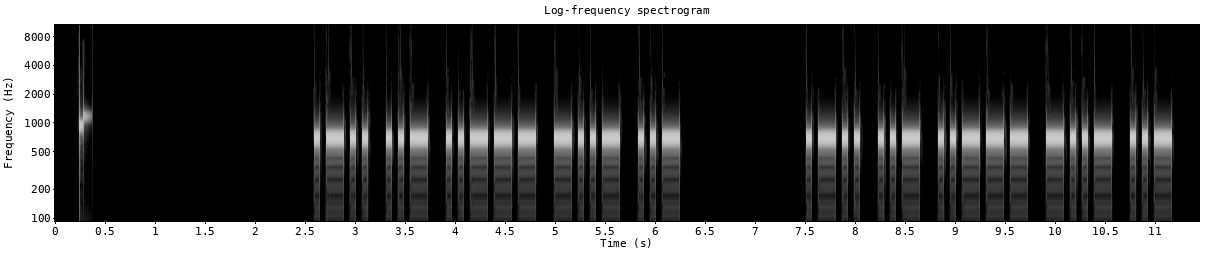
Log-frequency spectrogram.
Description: Morse code, heard as a keyed tone, about 20 wpm, 700 Hz. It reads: LU2XU LU2XU
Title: DXCC-100 Call Signs - 5 Characters - Repeated 2x - 20wpm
